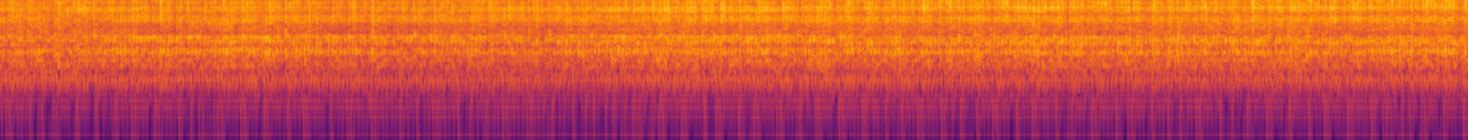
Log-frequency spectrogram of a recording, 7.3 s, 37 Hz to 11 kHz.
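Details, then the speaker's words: Suzuki Max 100 two-stroke motorcycle, cold start after sitting about 5 years during restoration, only carburettor cleaned and wiring reconnected: ragged buzzy idle with rattly uneven undertone; abnormal engine noise, engine not 100% OK, cause unknown. "Engine നോക്കുമ്പോൾ ഒരു 100% okay എന്ന് പറയാനായിട്ട് പറ്റില്ല. വണ്ടിയിൽ അബ്നോർമലായിട്ടുള്ള സൗണ്ടുകളും കാര്യങ്ങളൊക്കെ"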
